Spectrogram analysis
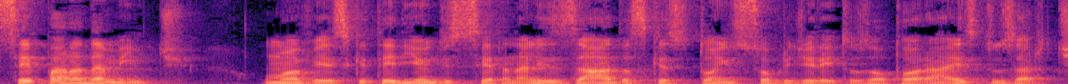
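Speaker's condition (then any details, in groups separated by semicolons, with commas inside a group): No condition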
